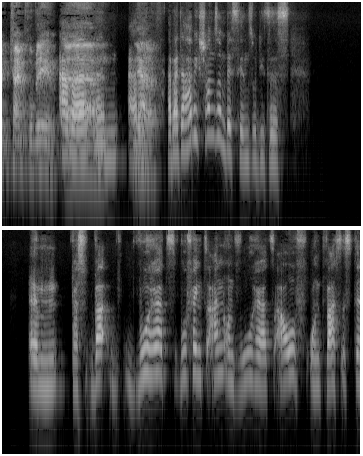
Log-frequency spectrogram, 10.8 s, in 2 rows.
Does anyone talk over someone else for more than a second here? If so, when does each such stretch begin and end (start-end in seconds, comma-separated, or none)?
0.8-2.5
